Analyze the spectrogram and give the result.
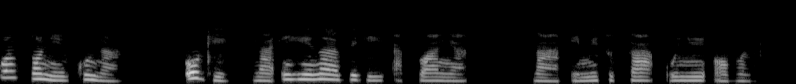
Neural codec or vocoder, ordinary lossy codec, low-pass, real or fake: none; none; 5.4 kHz; real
